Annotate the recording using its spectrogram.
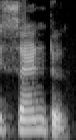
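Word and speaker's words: scent: उसके बाद है जी सेंट, सेंट में क्या आपका साइलेंट है, यहाँ पे सी साइलेंट है, SENT, ये सेंट बनता है, सी यहाँ पे क्या है आपका, साइलेंट है।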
